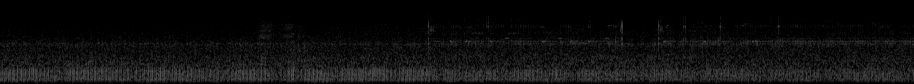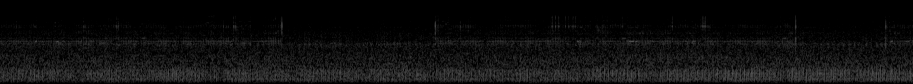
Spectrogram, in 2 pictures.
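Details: Buller the cat purring in a steady, continuous rumble that holds evenly for about eighteen seconds, a soft breathy hiss spread over the whole sound with no breaks or pauses, faint higher crackles now and then.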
